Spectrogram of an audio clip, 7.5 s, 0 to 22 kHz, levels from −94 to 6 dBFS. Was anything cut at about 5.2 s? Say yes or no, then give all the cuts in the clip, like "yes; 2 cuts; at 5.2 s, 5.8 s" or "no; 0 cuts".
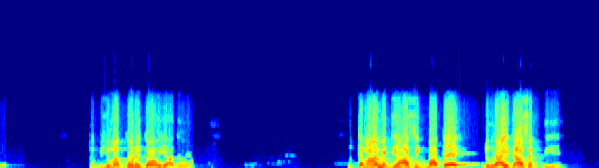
no; 0 cuts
